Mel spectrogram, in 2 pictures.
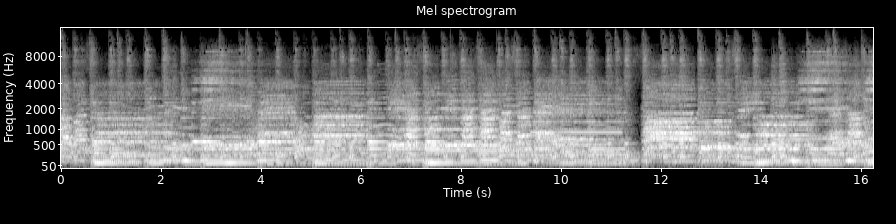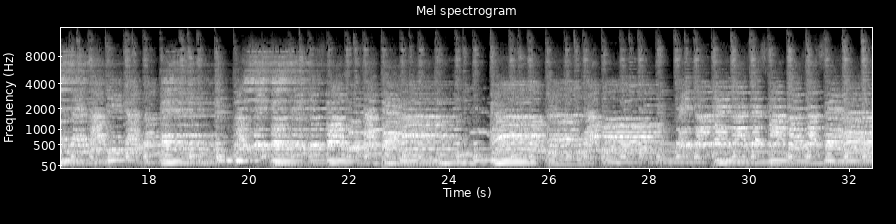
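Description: A group of voices singing a Portuguese hymn together with instrumental accompaniment and a steady bass line, with a short breath between phrases about eleven seconds in.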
